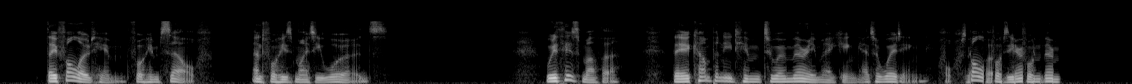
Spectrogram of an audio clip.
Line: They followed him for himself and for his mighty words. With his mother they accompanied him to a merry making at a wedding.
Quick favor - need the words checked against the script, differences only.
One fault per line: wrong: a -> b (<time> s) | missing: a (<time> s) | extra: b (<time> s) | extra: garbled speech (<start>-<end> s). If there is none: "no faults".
extra: garbled speech (9.4-10.6 s)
